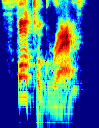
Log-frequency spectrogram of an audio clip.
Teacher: Photograph the stress is on the first syllable.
